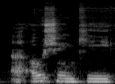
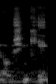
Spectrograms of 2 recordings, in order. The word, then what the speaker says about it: Ocean Cay: as I know the the correct pronunciation is key uh kind of like uh Key West that type of thing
